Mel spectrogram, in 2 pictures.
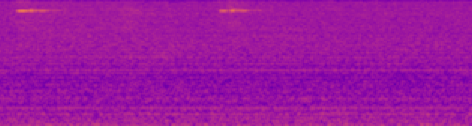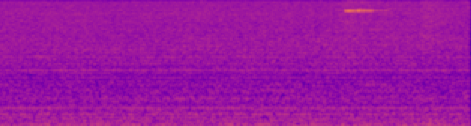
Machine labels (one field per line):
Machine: fan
